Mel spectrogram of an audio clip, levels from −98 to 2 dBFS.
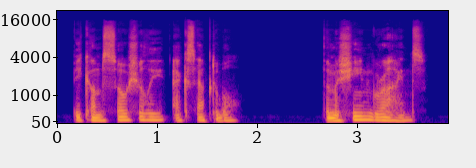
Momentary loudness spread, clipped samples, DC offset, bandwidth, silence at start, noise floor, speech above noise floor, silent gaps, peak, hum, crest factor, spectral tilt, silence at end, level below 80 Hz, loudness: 11 LU; under 0.1%; under 0.1%; 15 kHz; 0.15 s; -87 dBFS; 64 dB; none; -8 dBFS; none; 16 dB; -5.5 dB/octave; 0.25 s; -50 dBFS; -24 LUFS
